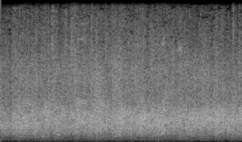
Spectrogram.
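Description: Clapping fills the whole stretch as a dense, even wash of sound, loud and continuous like a crowd applauding, with no breaks and no voices standing out.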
